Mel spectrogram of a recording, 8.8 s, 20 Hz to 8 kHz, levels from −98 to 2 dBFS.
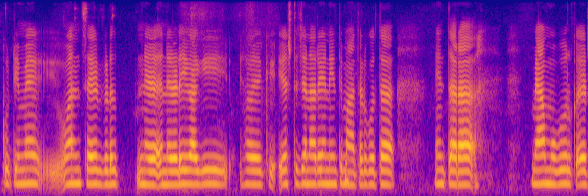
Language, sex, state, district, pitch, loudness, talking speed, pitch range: Kannada, female, Karnataka, Gulbarga, 210 Hz, -18 LUFS, 75 wpm, 200-210 Hz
